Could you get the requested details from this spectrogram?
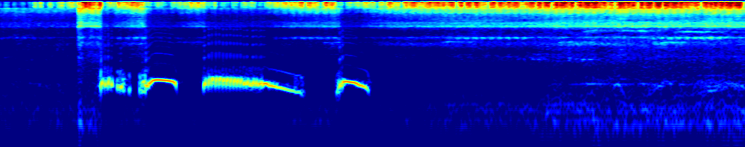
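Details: Female spotted dove calling to males: one cooing phrase of a stuttering start, a short coo, a long steady coo sliding downward, then a clipped final coo, over quiet low background hum.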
